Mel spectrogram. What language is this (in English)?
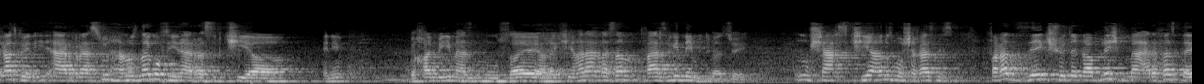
Persian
